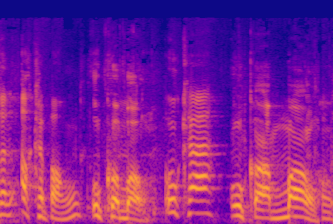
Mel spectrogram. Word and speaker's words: Ukabong: Ukabong. Uka? Ukabong. How do you spell it, Narstie?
